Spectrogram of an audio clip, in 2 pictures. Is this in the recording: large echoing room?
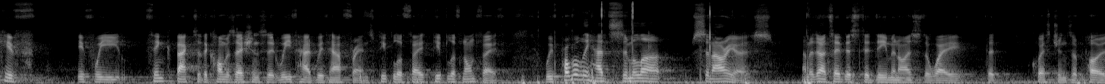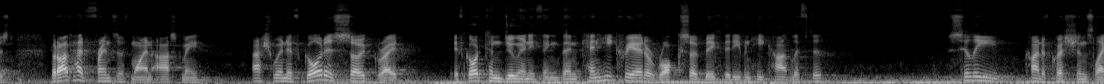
yes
